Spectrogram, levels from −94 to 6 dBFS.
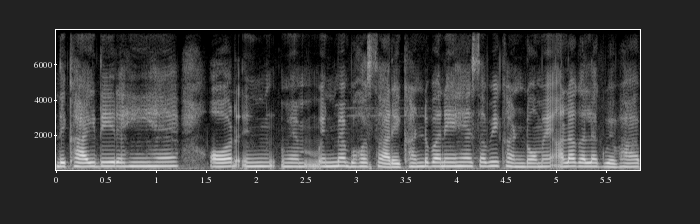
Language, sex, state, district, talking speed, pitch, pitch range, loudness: Hindi, female, Chhattisgarh, Bastar, 185 wpm, 225 Hz, 215-230 Hz, -14 LUFS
